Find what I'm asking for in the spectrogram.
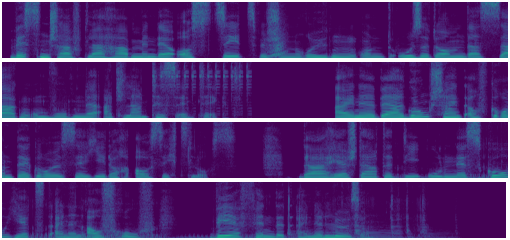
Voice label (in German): nachrichten; Berlin; Muttersprache Deutsch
